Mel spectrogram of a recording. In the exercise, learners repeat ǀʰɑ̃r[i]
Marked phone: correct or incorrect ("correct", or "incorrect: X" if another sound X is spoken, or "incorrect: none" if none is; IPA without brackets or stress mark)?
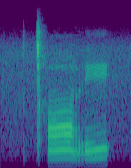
incorrect: e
